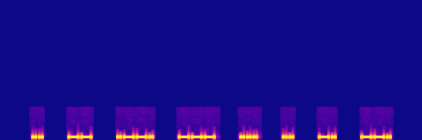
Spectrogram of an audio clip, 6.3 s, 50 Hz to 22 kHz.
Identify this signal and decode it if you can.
Morse code, heard as a keyed tone, about 25 wpm, spaced as for 15 wpm, 600 Hz. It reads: IMPOSING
